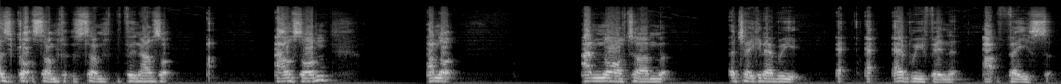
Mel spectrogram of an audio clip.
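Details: Adult male, former army medic, with a stammer since childhood that worsens when tired, stressed or nervous; stuttering.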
